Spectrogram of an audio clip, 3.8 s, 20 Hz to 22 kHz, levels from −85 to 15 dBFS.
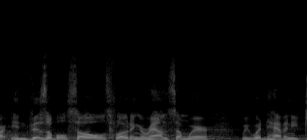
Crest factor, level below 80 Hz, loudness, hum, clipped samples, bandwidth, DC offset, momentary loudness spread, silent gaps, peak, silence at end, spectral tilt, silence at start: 16 dB; -80 dBFS; -40 LUFS; none; under 0.1%; 13.5 kHz; under 0.1%; 6 LU; none; -24 dBFS; 0 s; -6 dB/octave; 0 s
